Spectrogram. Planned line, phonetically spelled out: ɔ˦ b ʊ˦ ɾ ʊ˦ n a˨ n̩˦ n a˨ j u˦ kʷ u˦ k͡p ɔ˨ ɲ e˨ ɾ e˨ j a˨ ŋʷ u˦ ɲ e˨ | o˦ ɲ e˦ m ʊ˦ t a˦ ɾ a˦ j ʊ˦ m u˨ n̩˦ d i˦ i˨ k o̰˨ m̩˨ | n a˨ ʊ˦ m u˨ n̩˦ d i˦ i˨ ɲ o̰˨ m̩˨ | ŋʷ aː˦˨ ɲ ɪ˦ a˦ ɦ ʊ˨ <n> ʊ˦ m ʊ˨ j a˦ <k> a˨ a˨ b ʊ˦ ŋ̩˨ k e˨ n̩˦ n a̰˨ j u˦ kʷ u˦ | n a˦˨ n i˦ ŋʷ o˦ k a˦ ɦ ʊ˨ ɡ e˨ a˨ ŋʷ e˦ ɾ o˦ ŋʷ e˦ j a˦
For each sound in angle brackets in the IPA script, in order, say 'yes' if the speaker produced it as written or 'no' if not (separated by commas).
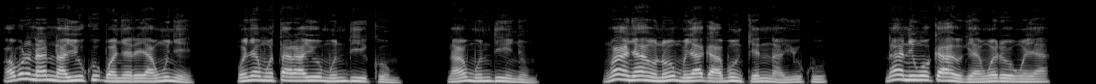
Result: yes, no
